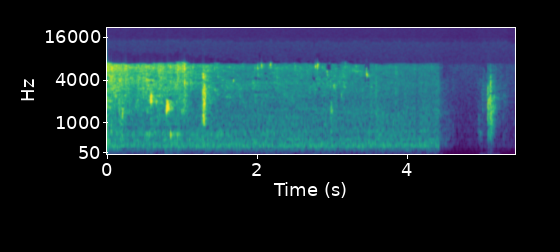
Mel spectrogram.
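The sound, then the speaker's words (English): A steady stream of water pours and drains off chicken that was soaking in water, vinegar and lemon juice, for several seconds with scattered drips and splashes, then cuts off, followed by one brief splash after a short silence. “Just gonna go ahead and drain that excess water out.”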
